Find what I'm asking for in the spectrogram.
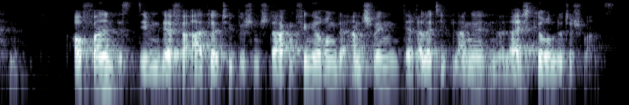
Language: German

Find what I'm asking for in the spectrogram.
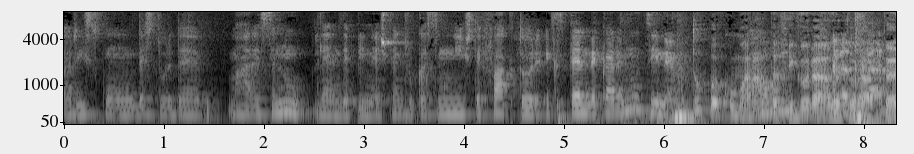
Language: Romanian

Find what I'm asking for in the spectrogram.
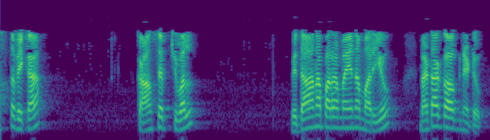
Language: Telugu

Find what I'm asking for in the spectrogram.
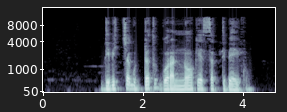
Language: Oromo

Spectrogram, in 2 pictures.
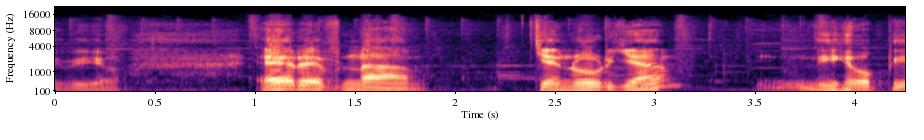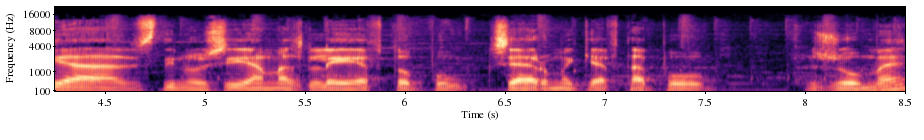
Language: Greek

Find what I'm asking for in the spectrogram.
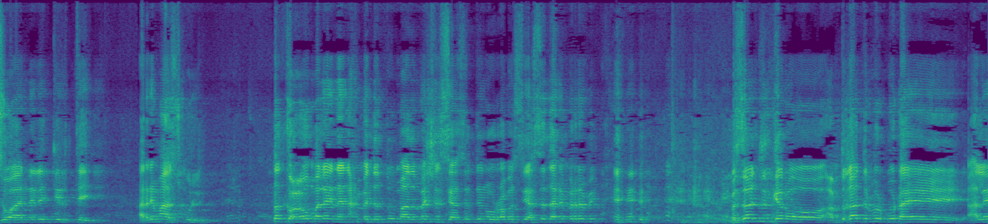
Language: Arabic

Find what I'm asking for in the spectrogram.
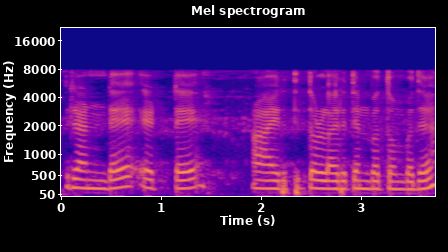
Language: Malayalam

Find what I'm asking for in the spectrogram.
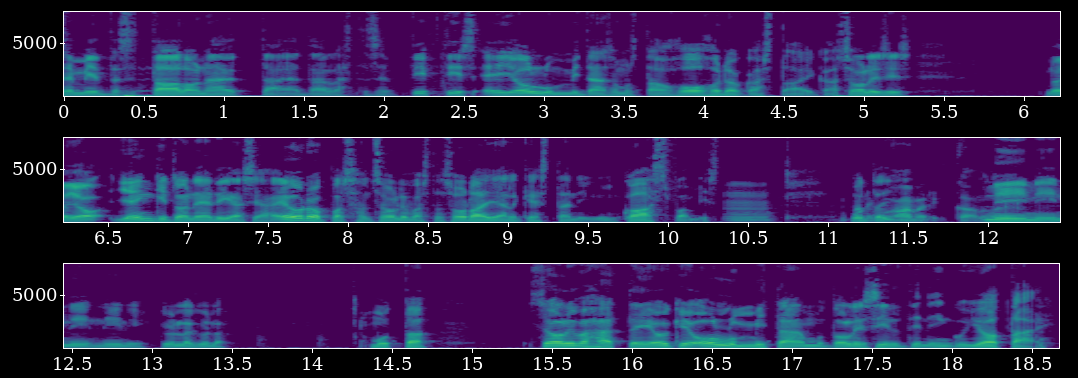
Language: Finnish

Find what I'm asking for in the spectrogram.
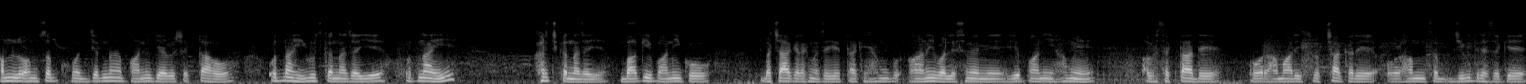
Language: Urdu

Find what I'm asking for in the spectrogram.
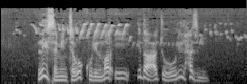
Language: Arabic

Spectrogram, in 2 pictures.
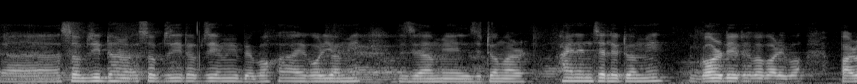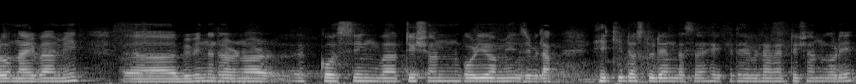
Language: Assamese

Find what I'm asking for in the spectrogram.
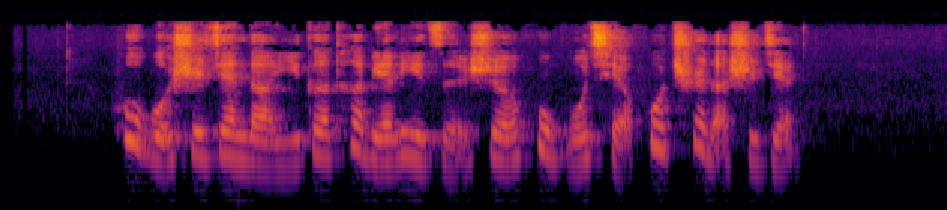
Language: Chinese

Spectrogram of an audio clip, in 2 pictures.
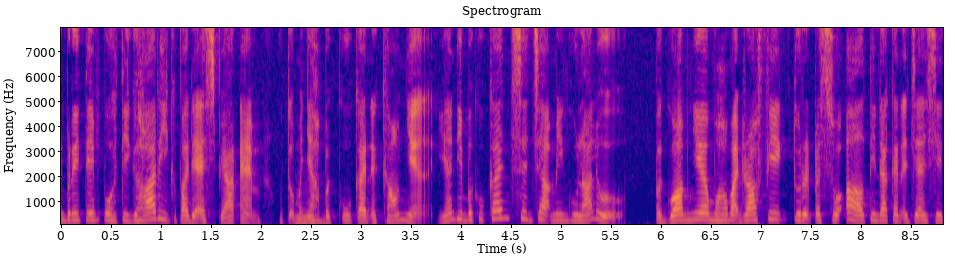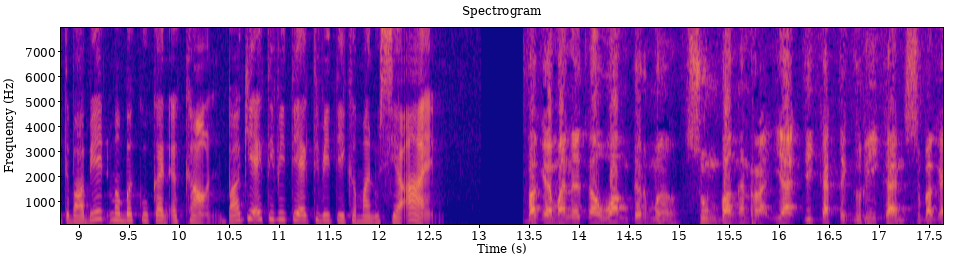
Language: Malay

